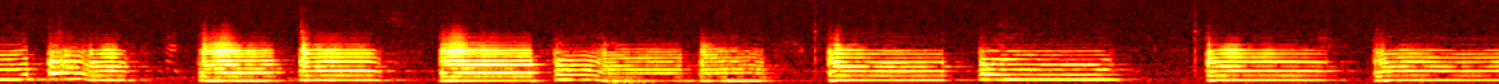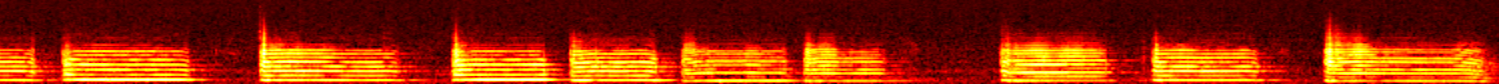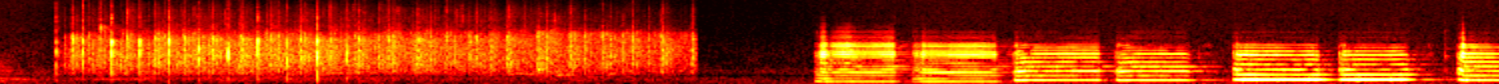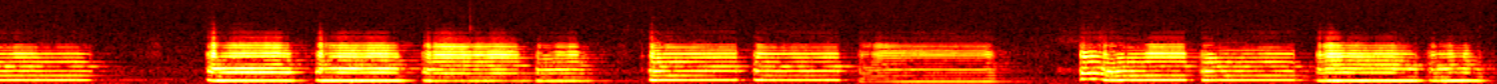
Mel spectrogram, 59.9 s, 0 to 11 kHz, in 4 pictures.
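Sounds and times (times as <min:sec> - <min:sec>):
trombone playing held notes: 0:00.0 - 0:24.3, 0:25.0 - 0:30.2, 0:38.1 - 0:46.4, 0:47.0 - 0:59.9
dense crackling noise: 0:30.5 - 0:37.0.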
